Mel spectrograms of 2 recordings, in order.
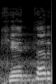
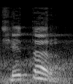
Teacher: ખ નો છ થયો કંઠ્યનું તાલવ્ય થયું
